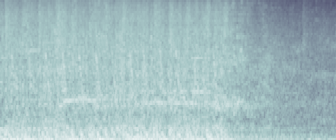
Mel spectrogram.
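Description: A weapon fires with a loud, crackling roar.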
